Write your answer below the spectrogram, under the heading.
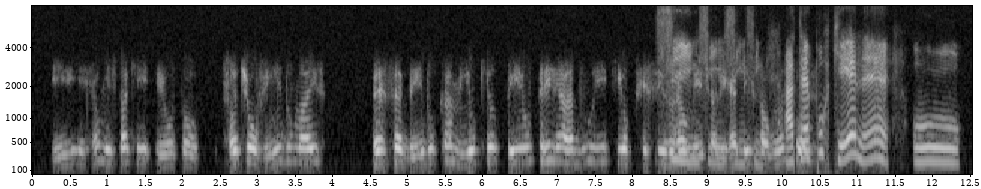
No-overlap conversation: No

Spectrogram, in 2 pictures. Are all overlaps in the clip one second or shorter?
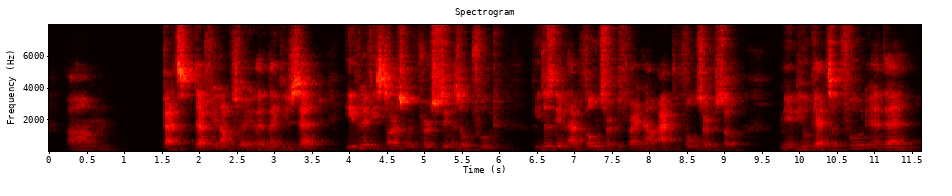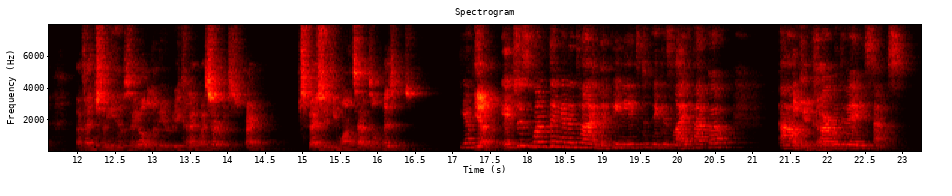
Yes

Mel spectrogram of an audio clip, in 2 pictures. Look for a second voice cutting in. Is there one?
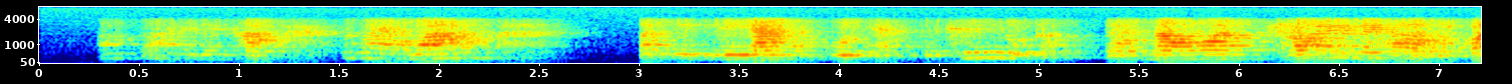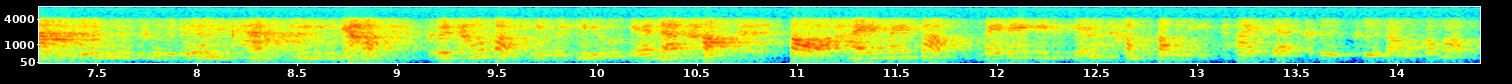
Yes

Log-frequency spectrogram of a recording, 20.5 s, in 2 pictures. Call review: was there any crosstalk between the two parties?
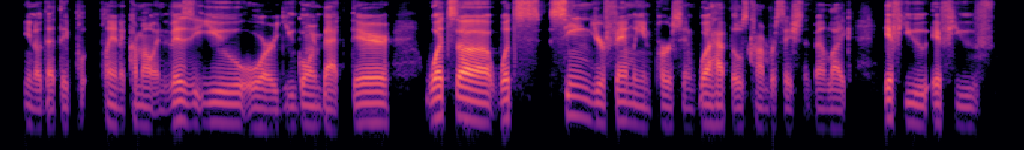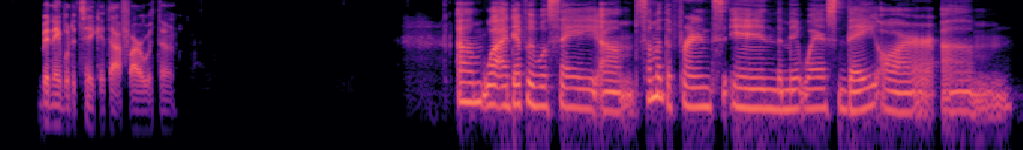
No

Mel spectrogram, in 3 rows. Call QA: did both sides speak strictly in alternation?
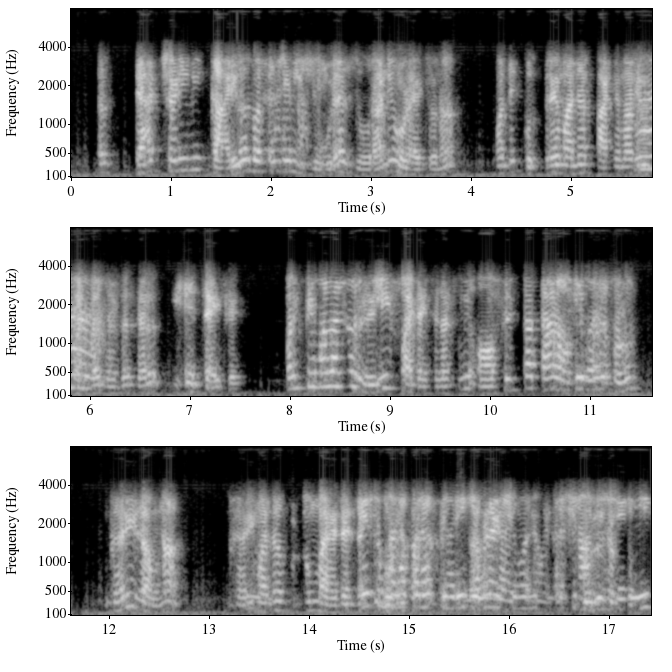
No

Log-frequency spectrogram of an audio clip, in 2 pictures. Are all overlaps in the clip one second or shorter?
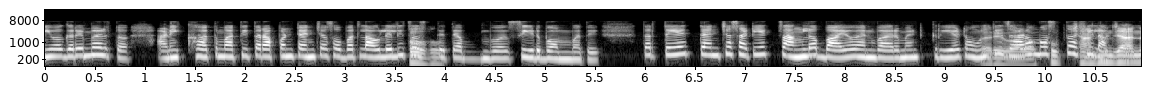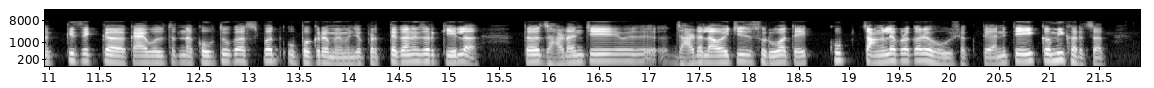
No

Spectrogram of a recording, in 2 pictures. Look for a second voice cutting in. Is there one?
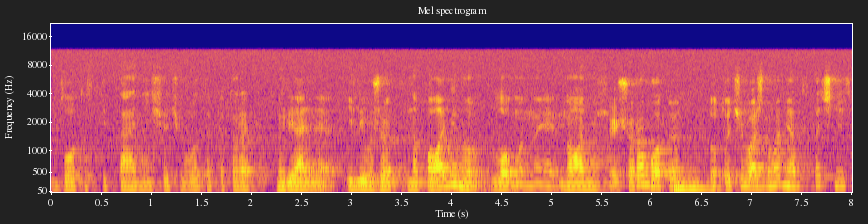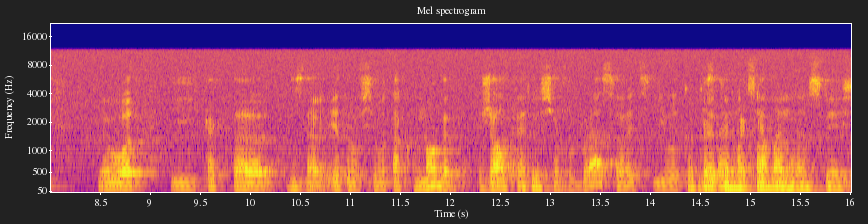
Yes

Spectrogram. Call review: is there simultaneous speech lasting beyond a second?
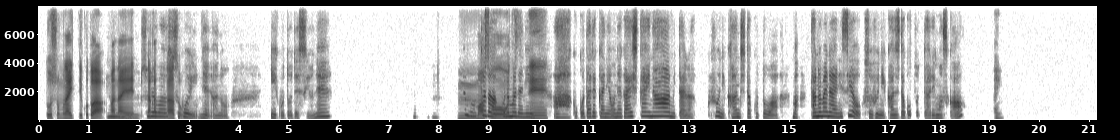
Yes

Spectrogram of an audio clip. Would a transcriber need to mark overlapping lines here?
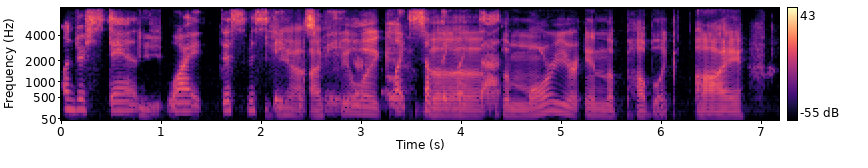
Yes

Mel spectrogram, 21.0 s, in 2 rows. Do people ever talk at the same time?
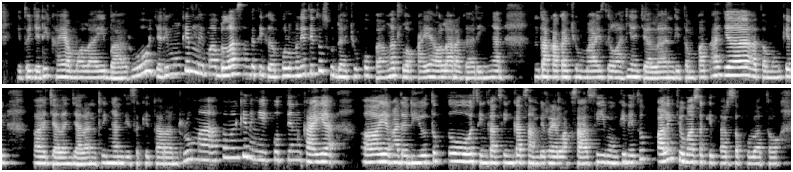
No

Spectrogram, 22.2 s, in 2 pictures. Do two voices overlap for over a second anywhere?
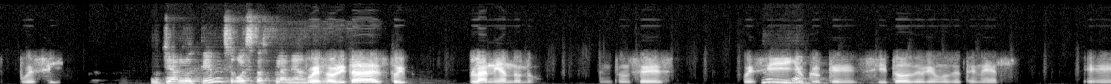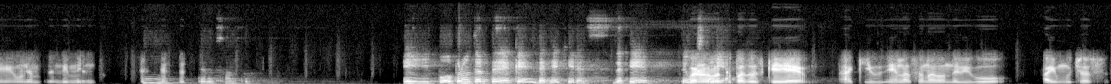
No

